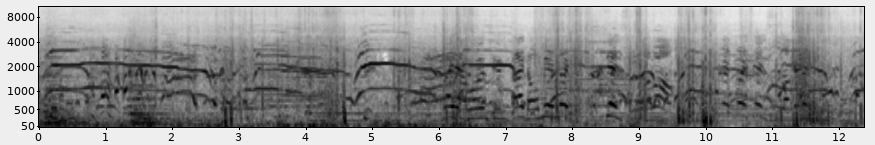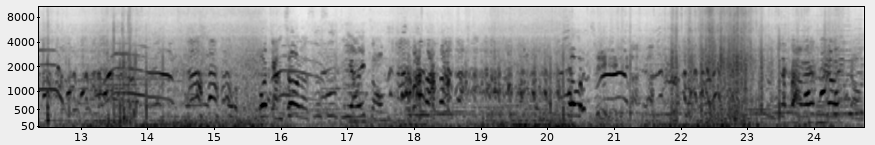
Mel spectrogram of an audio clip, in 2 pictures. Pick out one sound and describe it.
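Young women and men scream and shout excitedly close by.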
